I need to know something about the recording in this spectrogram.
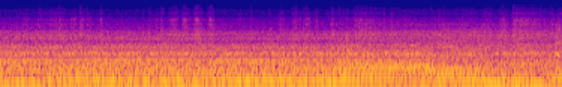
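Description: An engine rumbles steadily close by.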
